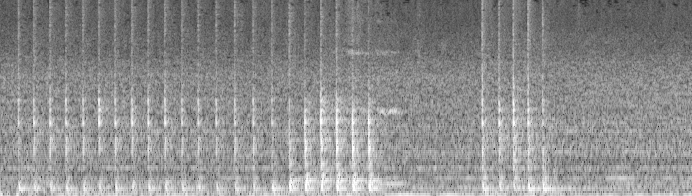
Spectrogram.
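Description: Rapid, evenly spaced light tapping or knocking, about seven taps a second, growing louder for a moment before it stops, then a second short run of taps.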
